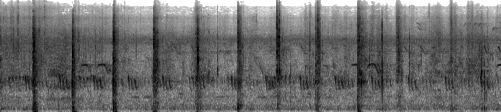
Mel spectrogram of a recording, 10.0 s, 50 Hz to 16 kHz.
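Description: Short-handled hoe chopping into soil in a steady rhythm, a sharp strike about every 0.8 seconds. Small birds chirp in the background.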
